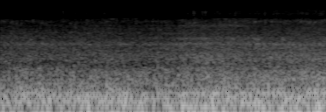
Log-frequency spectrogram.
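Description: A bus engine idles nearby with a low rumble.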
